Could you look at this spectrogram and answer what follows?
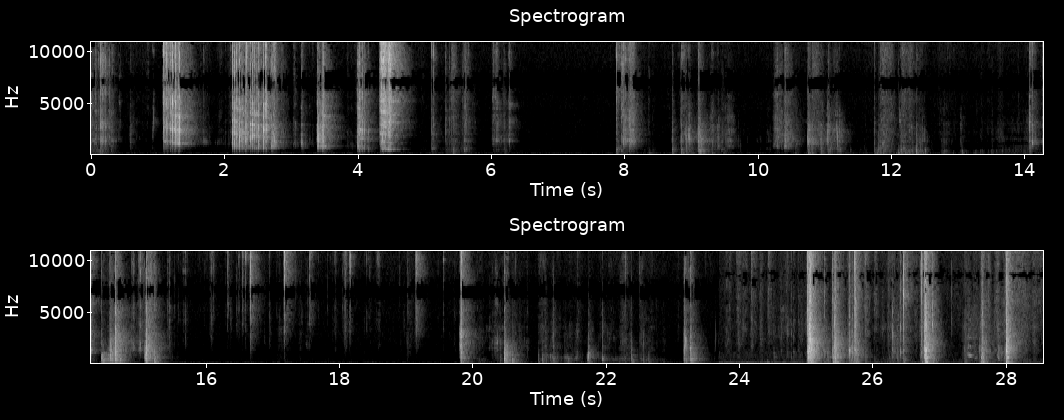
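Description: Hands handling cardboard and plastic boxes and fidget toys on a tabletop: scattered knocks, taps and rustles with quiet gaps between, and a cluster of louder knocks near the end.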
